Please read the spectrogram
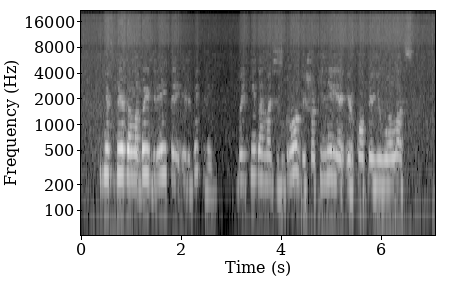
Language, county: Lithuanian, Vilnius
